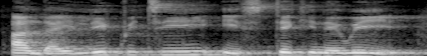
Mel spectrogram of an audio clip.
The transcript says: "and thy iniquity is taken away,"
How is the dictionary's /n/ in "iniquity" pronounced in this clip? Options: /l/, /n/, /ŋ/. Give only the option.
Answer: /l/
